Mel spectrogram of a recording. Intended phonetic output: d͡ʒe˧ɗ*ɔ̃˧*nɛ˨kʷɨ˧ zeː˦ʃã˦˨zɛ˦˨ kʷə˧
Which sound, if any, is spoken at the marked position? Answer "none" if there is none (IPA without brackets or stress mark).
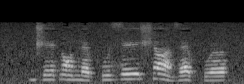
ɔ̃˧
